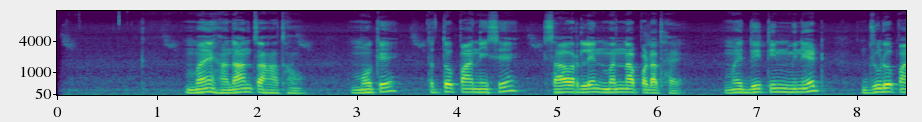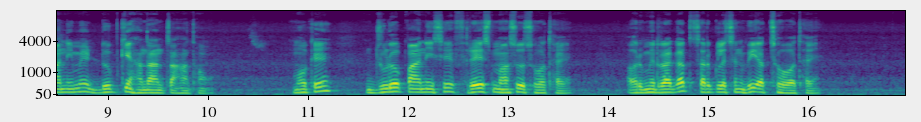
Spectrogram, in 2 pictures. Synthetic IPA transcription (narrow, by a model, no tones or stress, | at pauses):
mə̃ɪɦə̃nd̪ʱaːnt͡ʃaːɦət̪ɦũ | mõːket̪ət̪ːopaːnise | saːʋəɾleːnmənːapəɽət̪ɦɛː | mə̃ːd̪uit̪iːnmɪneʈ | d͡ʒuːɽopaːnimẽɖuːbkeɦə̃nd̪aːnt͡ʃaːɦət̪ɦũː | mõːke | d͡ʒuːɽopaːnisepʰɾeːsmasuːsɦoːt̪ɦɛː | ɔːɾmɪɾːəɡət̪səɾkʊleːʃənbʱiətːʃʰɦoːt̪ɦɛː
